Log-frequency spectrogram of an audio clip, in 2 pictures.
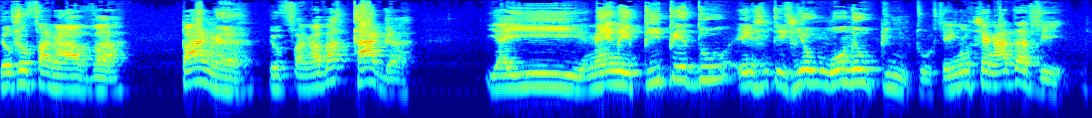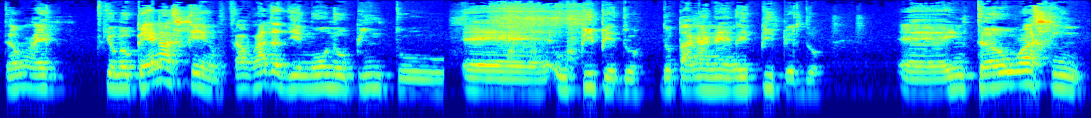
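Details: Hypernasal speech from congenital velopharyngeal incompetence with normal vocal cords: very late speech onset, about eight years of childhood speech therapy, a palatal expander, and surgery not possible.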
